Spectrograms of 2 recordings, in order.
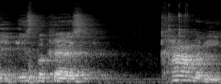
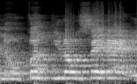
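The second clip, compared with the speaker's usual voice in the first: raised, high-pitched protest; mock objection; 12 semitones higher, 9 dB louder than usual. Imitating critics telling a comedian off, loud protest. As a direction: object loudly, imitating outraged listeners.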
